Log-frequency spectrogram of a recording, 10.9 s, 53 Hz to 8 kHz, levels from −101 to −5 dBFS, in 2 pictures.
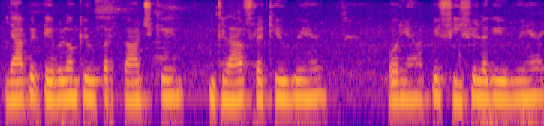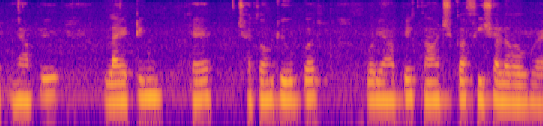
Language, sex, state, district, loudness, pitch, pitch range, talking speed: Hindi, male, Uttar Pradesh, Jalaun, -33 LUFS, 160 Hz, 155-170 Hz, 195 wpm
